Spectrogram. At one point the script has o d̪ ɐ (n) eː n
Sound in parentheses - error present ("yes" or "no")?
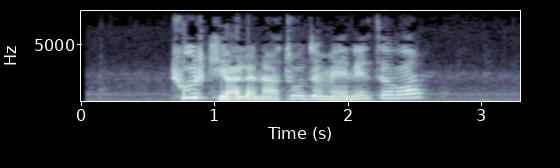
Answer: yes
